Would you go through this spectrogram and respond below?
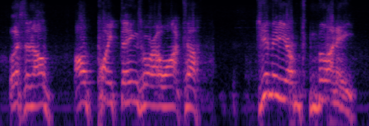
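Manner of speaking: put-on high, slurred speech with words running together. Voicing a character aiming a spear and demanding money: slurred speech. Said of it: "sort of slur".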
